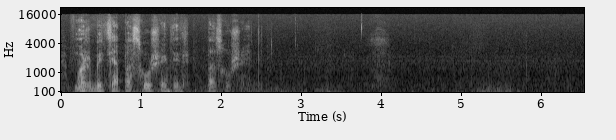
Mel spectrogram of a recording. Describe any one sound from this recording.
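An elderly man speaks calmly and closely into a microphone, pausing between phrases.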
